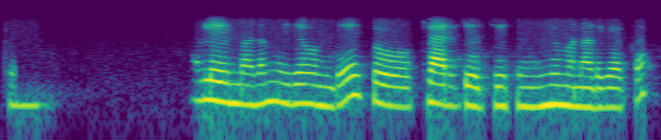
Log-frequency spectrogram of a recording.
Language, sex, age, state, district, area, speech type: Telugu, female, 30-45, Telangana, Medchal, urban, conversation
